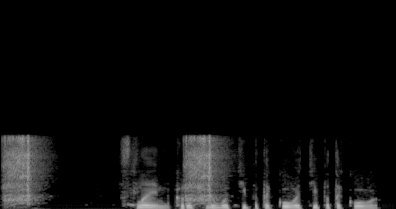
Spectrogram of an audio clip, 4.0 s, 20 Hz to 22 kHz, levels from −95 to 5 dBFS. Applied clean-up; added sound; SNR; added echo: classical method spectral subtraction.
